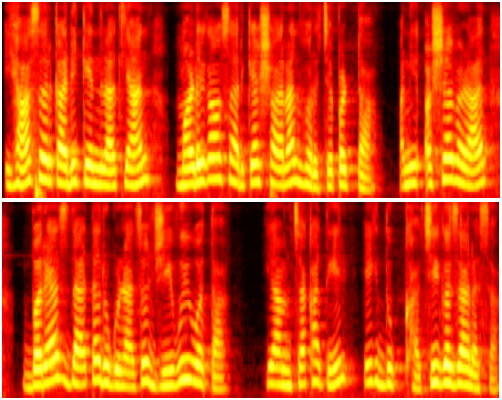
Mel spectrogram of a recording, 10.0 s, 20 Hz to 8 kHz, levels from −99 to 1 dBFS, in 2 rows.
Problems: none marked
